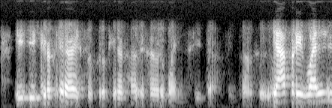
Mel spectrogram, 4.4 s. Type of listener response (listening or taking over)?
taking over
